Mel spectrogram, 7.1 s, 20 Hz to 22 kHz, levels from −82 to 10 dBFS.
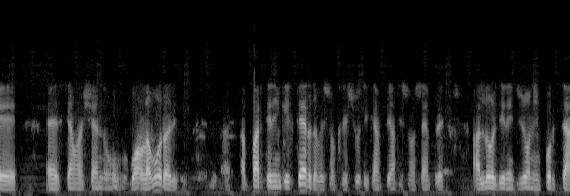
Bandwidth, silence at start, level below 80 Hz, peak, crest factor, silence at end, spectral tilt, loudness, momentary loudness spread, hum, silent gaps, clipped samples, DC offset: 7.6 kHz; 0 s; -62 dBFS; -2 dBFS; 20 dB; 0 s; -7.5 dB/octave; -23 LUFS; 13 LU; none; none; under 0.1%; under 0.1%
